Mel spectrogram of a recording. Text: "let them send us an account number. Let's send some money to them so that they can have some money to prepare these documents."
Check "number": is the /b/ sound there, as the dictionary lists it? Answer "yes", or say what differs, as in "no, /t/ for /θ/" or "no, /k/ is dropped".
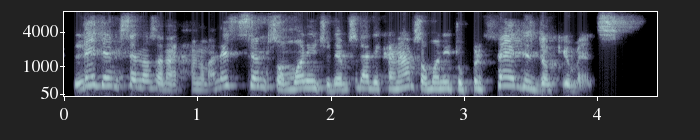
no, /b/ is dropped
